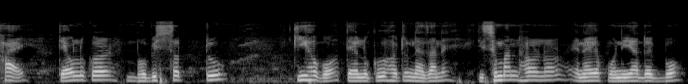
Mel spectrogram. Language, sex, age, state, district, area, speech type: Assamese, male, 30-45, Assam, Golaghat, urban, spontaneous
